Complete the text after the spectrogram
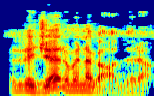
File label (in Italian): "gallera", crespinese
